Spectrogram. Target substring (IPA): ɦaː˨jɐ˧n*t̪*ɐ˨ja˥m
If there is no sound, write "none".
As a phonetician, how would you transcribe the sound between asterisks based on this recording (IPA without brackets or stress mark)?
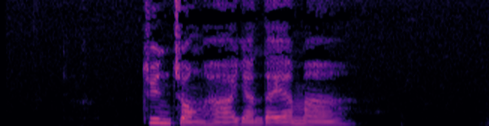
t̪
